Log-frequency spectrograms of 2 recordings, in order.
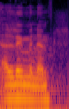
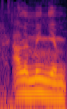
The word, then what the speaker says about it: aluminium: because I can't be dealing with these American pronunciations next I'll be saying aluminum and I'll have to just sh myself aluminium guys come on be of yourselves anyway I'm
